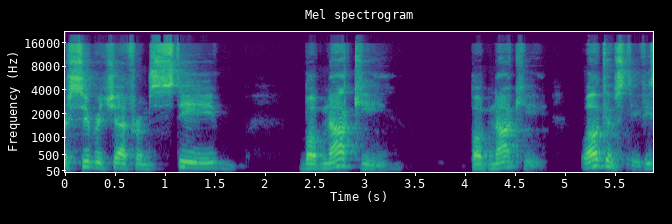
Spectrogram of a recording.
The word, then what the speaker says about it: Bognacki: Bognacki. Welcome, Steve. He says, Bug Mackey. Okay, so that's how you pronounce it.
